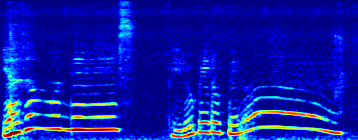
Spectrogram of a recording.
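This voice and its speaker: A woman's voice: extremely high pitch, sing-song, normal speed, dark tone, voice pushed up, exaggerated voice. A woman reading aloud and voicing a mischievous little ghost that loves tantrums, in a playful, teasing way. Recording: muffled lo-fi with faint hiss.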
